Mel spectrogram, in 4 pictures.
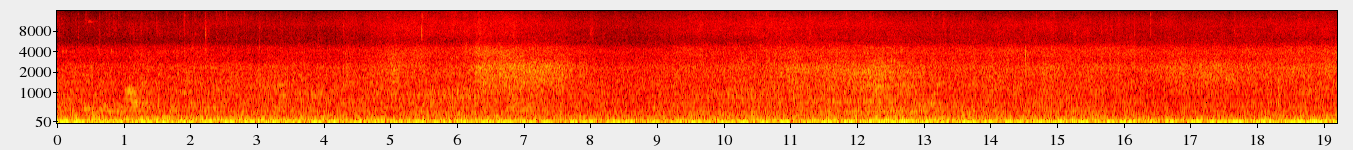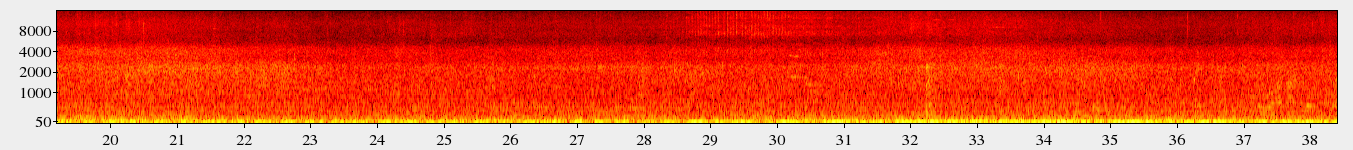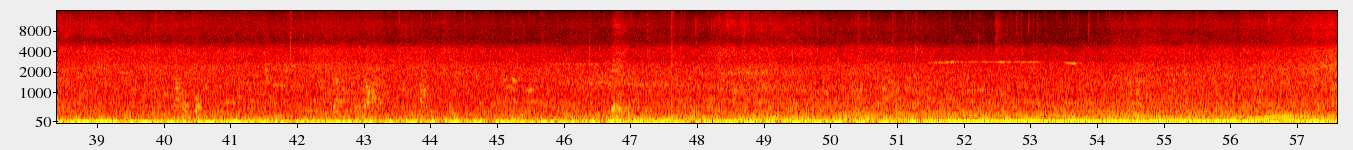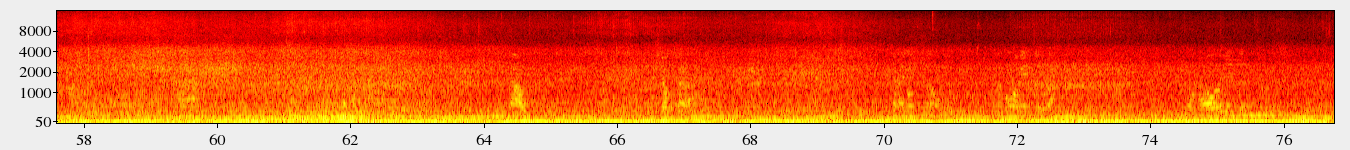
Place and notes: Rainy Day, Traffic noise and the crowd, Sony PCM D50 + Soundman OKM II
